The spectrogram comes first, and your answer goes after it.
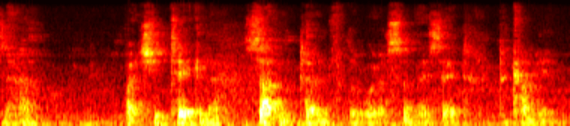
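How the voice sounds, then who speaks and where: Very deep, low male voice at a moderate pace, with audible room echo. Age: 70s. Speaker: poet. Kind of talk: casual chat.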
